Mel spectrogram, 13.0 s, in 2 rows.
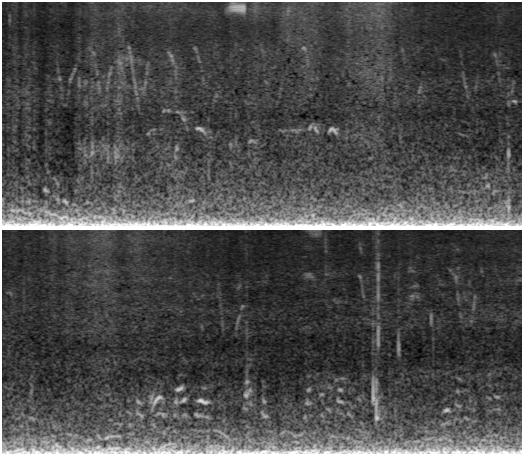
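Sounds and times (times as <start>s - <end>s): faint bird chirps: 0.6s - 6.8s.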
